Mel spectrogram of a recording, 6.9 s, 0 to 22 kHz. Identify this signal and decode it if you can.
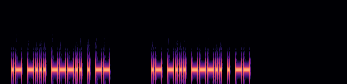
Morse code, heard as a keyed tone, about 32 wpm, 700 Hz. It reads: AB8EM AB8EM
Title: USA Call Signs - 5 Characters - Repeated 2x - 30wpm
